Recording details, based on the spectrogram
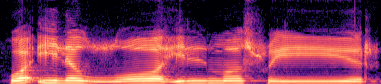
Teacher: حمزہ کی زیر کو بغیر کھینچے ہوئے ادا کریں گے۔ لام کے زبر کو لام جلالہ کے ساتھ ملاتے ہوئے اللہ کے نام کو پر پڑھیں گے اور اوپر کھڑی زبر دو حرکت کھینچ کے بھی ادا کریں گے۔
